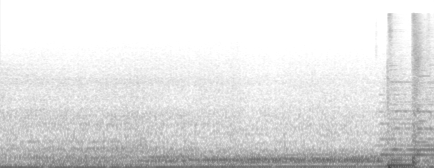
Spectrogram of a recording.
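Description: Harley-Davidson Sport Glide's V-twin engine running steadily while riding, a low drone under road and wind noise.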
